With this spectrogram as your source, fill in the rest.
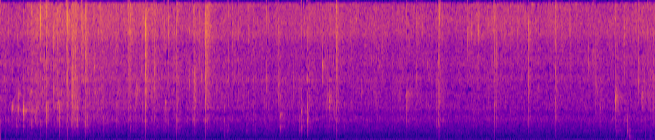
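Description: Ginger sizzles in hot oil with shallots and mustard seeds, giving a steady close crackle and hiss dotted with small pops, heard on its own without speech.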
